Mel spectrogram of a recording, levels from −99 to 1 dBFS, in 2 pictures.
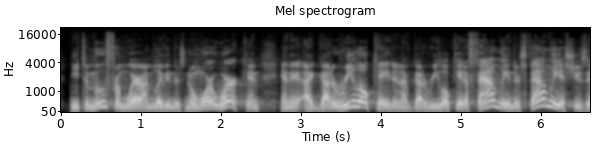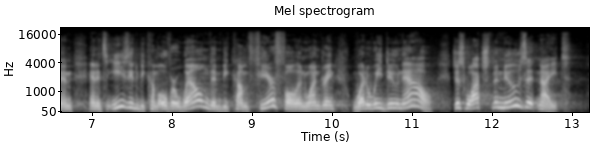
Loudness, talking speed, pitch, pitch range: -23 LUFS, 225 wpm, 150 Hz, 130-200 Hz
